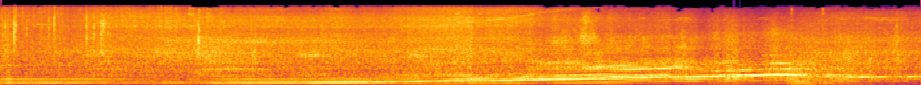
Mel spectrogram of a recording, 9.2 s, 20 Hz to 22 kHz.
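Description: Lamborghini Aventador LP700-4's 6.5-litre V12 accelerating away: a steady low drone for about two seconds, then the revs climb for about five seconds, with a gear change near the end.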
